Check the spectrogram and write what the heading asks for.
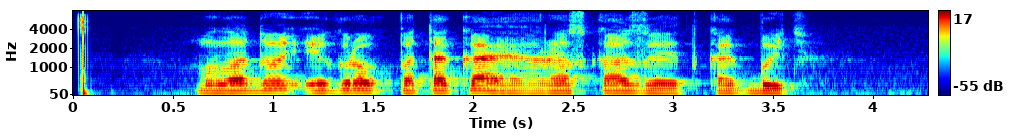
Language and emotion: Russian, neutral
